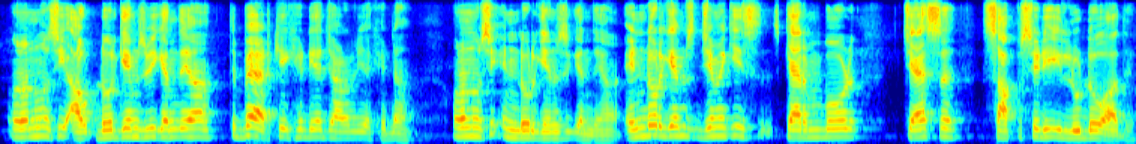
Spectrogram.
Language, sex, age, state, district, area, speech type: Punjabi, male, 30-45, Punjab, Fatehgarh Sahib, urban, spontaneous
